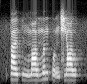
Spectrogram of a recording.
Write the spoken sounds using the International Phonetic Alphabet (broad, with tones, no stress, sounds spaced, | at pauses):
p a˦ ɪ̯ p i˨ ŋ m ɑ˦ ʊ̯ m ə˦ n p ɤ̰˨˩ ŋ ɕ j ɑ˦ ʊ̯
